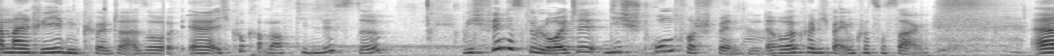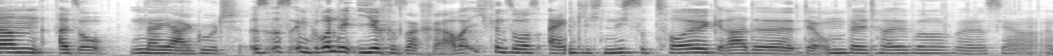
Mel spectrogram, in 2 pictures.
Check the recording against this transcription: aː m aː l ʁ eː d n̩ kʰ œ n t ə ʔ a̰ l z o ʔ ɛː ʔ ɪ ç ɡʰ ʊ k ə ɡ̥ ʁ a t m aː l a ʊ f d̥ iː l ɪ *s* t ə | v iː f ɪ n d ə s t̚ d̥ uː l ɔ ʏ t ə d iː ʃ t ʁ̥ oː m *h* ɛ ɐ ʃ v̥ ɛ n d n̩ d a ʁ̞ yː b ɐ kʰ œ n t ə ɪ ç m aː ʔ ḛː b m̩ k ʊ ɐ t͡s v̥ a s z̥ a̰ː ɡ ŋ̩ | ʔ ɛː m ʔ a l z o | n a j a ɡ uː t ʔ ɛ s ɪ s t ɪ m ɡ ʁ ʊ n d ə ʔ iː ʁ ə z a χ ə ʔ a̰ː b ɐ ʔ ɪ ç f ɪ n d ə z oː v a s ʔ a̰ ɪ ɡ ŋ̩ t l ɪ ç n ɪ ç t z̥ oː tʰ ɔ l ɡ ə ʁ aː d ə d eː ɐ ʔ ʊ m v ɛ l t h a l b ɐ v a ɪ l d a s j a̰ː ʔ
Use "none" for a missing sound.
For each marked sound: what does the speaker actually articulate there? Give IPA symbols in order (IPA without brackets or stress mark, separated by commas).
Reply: s, f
